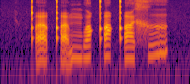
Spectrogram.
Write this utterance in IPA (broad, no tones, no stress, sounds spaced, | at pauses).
qʼ ḭ qʼ ḭ m o qʼ ɛ qʼ ɛ x ɯ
